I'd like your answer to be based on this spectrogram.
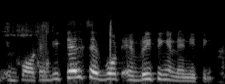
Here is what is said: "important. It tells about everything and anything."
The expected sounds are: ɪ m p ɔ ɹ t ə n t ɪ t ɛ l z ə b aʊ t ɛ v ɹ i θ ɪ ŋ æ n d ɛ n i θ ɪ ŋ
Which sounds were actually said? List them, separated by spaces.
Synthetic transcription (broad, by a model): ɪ m p ɔ ɹ t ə n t ɪ t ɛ l s ə b aʊ t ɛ v ɹ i t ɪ ŋ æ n d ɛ n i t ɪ ŋ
